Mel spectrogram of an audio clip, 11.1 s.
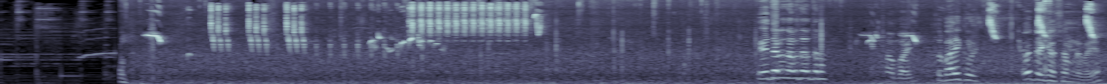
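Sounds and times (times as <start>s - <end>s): flute music: 0.0s - 2.0s
small birds chirping: 1.2s - 11.0s.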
